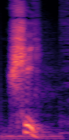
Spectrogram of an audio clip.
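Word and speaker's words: shi (四): Au Japon, le 4 est appelé le chiffre de la mort, parce qu'il se prononce « shi », qui signifie « mort » en japonais.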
